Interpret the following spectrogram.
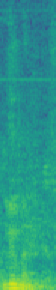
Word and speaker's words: Люмен: Вот я вечно путаю ударение. Люмен или Люмен? Люмен, да? Первое. Люмен.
